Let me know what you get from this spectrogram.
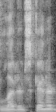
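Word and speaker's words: Lynyrd Skynyrd: Pronounced Leonard Skannard by Leonard Skannard.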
